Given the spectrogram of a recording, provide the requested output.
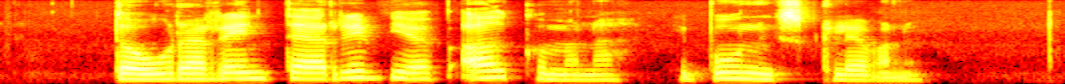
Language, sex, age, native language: Icelandic, female, 30-39, Icelandic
